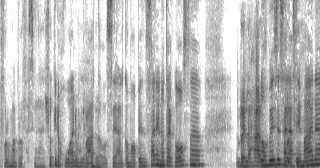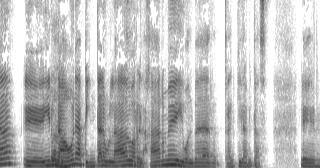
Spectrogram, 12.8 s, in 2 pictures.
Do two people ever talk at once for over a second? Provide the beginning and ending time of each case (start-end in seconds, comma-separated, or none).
4.8-6.2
